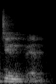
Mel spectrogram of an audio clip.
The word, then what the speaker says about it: Dupin: Detective Dupin, a great name, 10 out of 10 name. That way on purpose? I believe so. It's not the way it's pronounced. It's not It's pronounced Dupin. It's French. really.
